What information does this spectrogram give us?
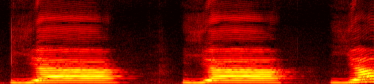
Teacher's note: وسط زبان یعنی زبان کی بیچ کا حصہ جب بالمقابل اوپر کے تالو سے لگے تو اس سے لفظ یا ادا ہوتا ہے۔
